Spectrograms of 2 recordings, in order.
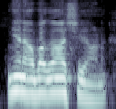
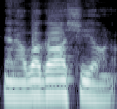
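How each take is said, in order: First: Said in the usual way. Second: Low, slow and drawn out on "അവകാശിയാണ്"; a deep, unhurried vow the crowd can repeat; solemn declaration. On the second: Shown as a demonstration. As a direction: lead the church in "ഞാൻ അവകാശിയാണ്", lower and very slow. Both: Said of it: "എൻ്റെ കൂടെ ഇന്ന് എല്ലാവരും പറയണം".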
